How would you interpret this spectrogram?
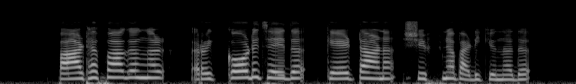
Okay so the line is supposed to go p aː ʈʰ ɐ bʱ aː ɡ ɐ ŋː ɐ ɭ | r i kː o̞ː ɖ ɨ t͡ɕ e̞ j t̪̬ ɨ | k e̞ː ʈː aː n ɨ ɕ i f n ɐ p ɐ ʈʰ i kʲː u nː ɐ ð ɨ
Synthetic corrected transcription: p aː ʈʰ ɐ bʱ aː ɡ ɐ ŋː ɐ ɭ | r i kː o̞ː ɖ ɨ t͡ɕ e̞ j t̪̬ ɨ | k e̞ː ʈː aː ɳ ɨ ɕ i f n ɐ p ɐ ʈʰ i kʲː u nː ɐ ð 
